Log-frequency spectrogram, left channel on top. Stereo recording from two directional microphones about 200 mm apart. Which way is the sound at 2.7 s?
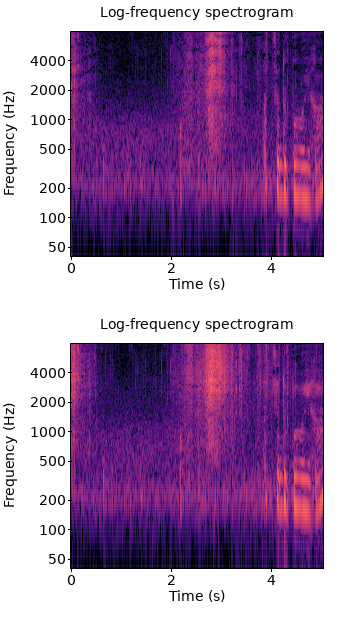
50° right (ahead or behind).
